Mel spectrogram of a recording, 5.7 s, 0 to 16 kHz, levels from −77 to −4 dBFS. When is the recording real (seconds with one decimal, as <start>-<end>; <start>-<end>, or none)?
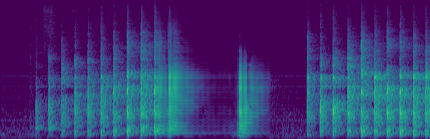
0.0-2.1; 3.6-5.7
